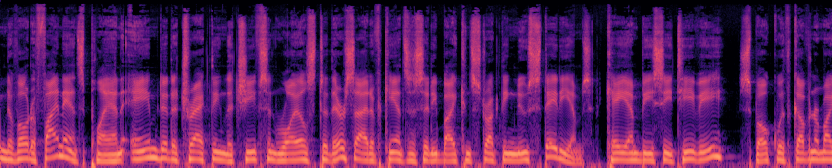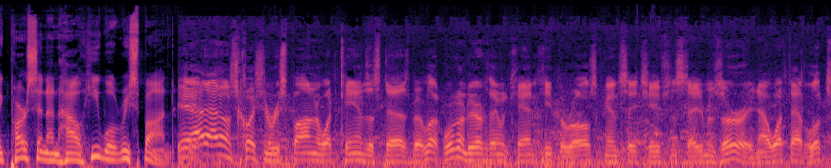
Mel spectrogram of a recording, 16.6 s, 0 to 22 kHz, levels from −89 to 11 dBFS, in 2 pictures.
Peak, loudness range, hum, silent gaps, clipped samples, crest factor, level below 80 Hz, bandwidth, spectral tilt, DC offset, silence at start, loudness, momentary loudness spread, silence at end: -6 dBFS; 4 LU; none; none; under 0.1%; 12 dB; -32 dBFS; 20 kHz; -5 dB/octave; under 0.1%; 0 s; -17 LUFS; 5 LU; 0 s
